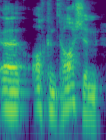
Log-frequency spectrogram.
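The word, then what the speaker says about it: Auchentoshan: And this dude just goes, pal, it's, you want to pronounce it, Ockentoshan.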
